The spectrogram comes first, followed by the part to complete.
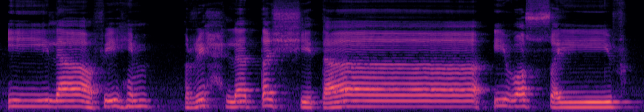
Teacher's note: تا کو شین کے ساتھ ملا کر پڑھا جائے گا، کیونکہ یہاں پر شین مشدد ہے، مشدد 2 مرتبہ پڑھا جاتا ہے، اور یہاں پر بڑی مد ہے، مد متصل، اسے 5 الف کی مقدار کھینچ کر پڑھا جاتا ہے، اور یہاں پر یا ساکن سے پہلے زبر ہے تو یہاں پر بھی یا لین بنتا ہے، اسے کھینچتے نہیں ہیں۔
